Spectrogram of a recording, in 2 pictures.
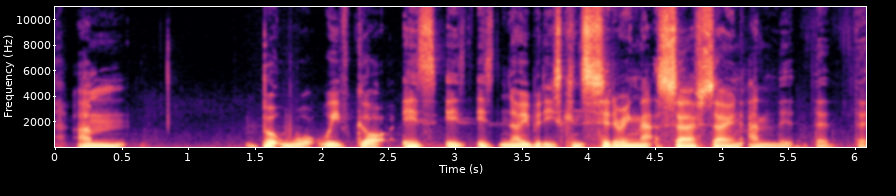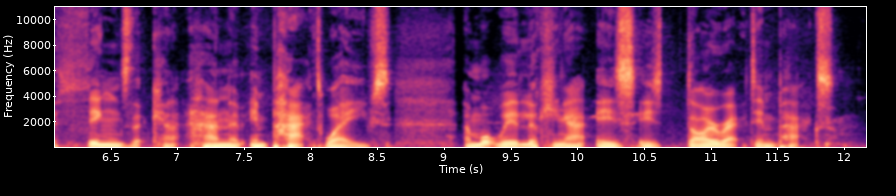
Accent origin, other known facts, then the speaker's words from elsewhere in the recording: North Devon, South West England, United Kingdom; I grew up in North Devon, um, as I said, it, it raised me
